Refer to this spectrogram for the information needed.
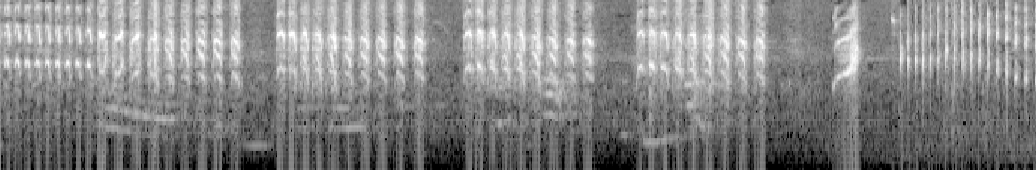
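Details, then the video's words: ['Male long-tailed shrike in full, varied song, played to encourage other birds to sing; bursts of rapid high rattling trills about a second long, separated by short pauses, ending in a rising squeak and a fresh trill.'] "PANCINGAN BURUNG CENDET GACOR BANYAK VARIASI"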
